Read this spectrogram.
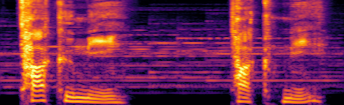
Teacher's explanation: It puts the U in parenthesis in the pronunciation guide because probably because that's like there's not supposed to be much like the U isn't like a pronounced U. It's more of like a just kind of extension of the K sound. So wouldn't that would be more like taki taki or taki like with a very just small u in there.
